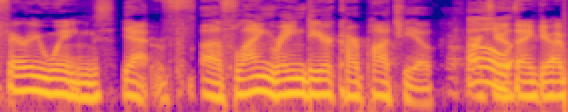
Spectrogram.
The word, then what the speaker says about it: carpaccio: goes great with flying reindeer, Caprico, and Templar fairy wings. Yeah, flying reindeer Carpaccio. Oh, thank you. I butchered the hell out of that word.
